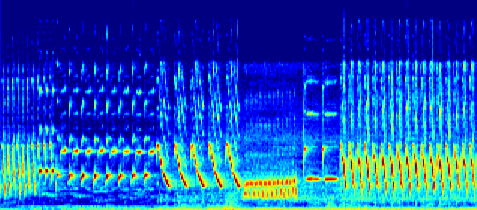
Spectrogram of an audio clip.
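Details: Indonesian canary (Kenari Nusantara) song, a long continuous display: fast repeated whistled trills, sweeping descending notes in rapid series, a harsh buzzy rattle, then a loud rolling trill, delivered almost without pause.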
